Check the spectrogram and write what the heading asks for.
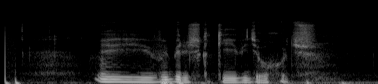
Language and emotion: Russian, neutral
